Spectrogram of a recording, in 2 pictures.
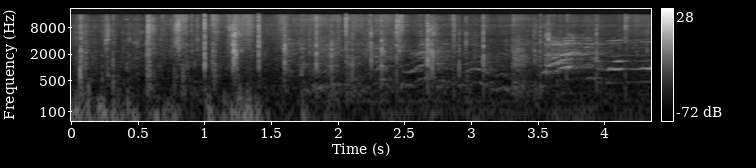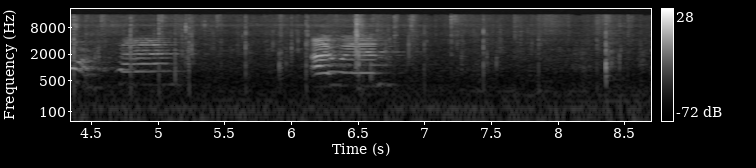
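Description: Footsteps on a concrete sidewalk, as a series of sharp taps that are thickest in the first couple of seconds. Children's voices call out faintly a few times in the middle.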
